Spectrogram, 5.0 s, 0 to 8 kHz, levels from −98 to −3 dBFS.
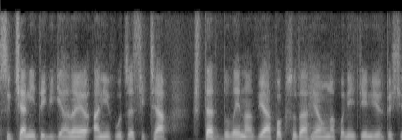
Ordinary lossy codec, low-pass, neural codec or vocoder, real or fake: MP3, 64 kbps; 7.2 kHz; codec, 16 kHz, 0.5 kbps, FunCodec, trained on Chinese and English, 25 frames a second; fake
